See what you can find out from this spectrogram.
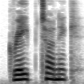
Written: grapetonic

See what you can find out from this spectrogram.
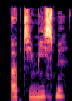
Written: optimisme

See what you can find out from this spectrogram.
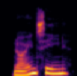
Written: nøgenscene

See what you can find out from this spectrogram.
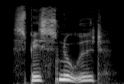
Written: spidssnudet

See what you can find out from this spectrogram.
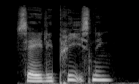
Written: saligprisning

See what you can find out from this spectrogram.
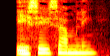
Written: essaysamling

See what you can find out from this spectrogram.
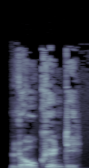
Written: lovkyndig

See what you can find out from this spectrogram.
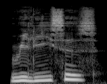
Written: release

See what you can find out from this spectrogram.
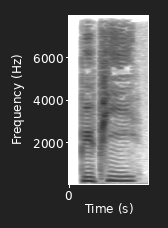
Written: BYPIGEN

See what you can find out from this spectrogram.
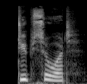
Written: dybsort

